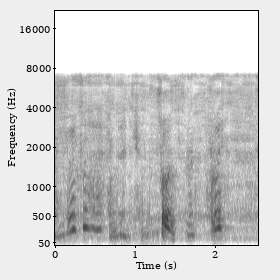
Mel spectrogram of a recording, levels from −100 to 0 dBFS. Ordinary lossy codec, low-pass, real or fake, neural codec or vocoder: none; 7.2 kHz; fake; autoencoder, 22.05 kHz, a latent of 192 numbers a frame, VITS, trained on one speaker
